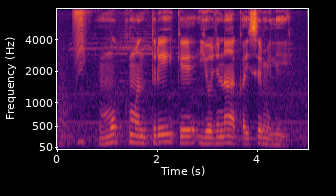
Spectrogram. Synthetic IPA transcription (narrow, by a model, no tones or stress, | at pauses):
mʊkʰəmə̃nt̪ɾikejoːd͡ʒnakəɪsemɪliː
